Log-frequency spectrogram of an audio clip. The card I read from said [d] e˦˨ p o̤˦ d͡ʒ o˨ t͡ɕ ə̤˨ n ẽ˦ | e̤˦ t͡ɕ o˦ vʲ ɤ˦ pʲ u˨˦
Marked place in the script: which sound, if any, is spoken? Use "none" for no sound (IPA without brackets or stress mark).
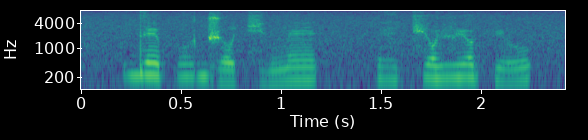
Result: d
